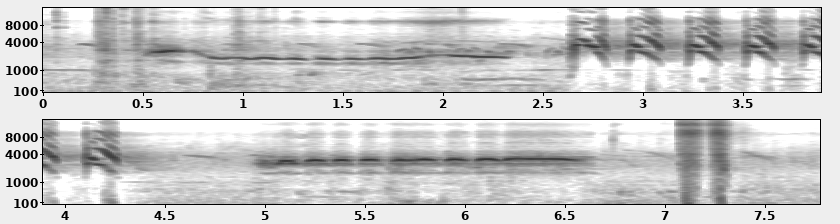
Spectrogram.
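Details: A talking Indian ringneck (rose-ringed parakeet) greeting a new baby ringneck gives a wavering whistle, about seven quick, sharp downslurred notes and a long, high, trilled tone; a brief clatter at the end.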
